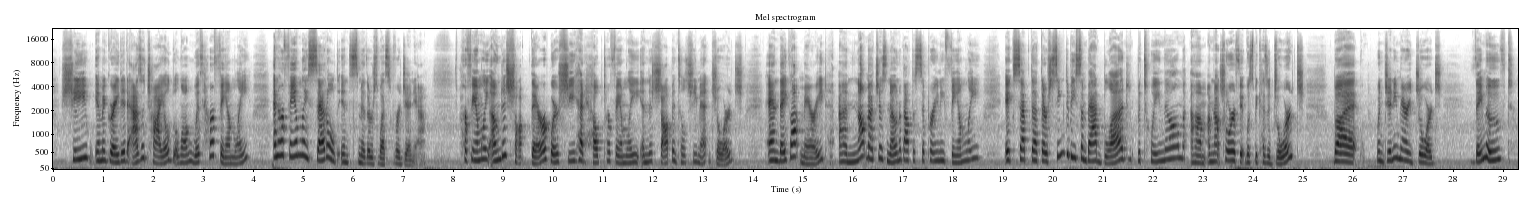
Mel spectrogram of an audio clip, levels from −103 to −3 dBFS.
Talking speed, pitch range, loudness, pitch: 160 wpm, 205-275 Hz, -24 LUFS, 240 Hz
